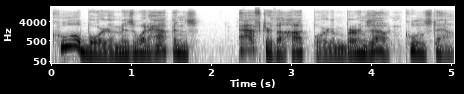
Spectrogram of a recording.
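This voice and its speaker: A somewhat breathy male voice at a fairly slow pace. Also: very clean recording, silent background. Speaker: podcast host. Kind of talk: reflective monologue. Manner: long pauses.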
